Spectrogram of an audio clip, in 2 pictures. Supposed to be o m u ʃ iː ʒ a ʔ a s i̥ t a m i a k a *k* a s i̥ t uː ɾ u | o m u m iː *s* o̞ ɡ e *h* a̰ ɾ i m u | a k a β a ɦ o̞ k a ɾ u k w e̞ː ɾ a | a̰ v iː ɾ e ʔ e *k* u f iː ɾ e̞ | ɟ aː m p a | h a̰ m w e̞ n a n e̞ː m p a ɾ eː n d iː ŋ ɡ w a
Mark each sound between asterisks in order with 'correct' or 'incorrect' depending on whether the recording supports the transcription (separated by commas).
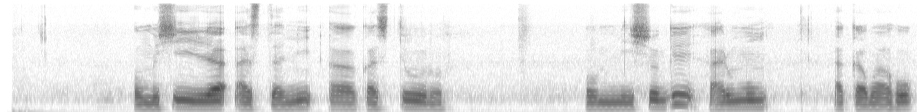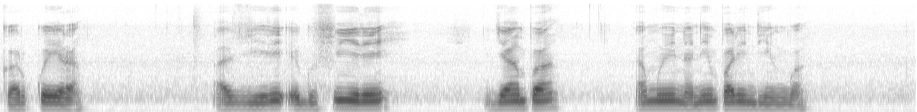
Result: correct, incorrect, correct, incorrect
